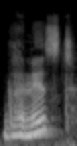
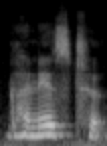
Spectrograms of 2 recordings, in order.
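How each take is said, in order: First: घनिष्ठ ending in plain t; wrong aspiration. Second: घनिष्ठ ending in aspirated th; correct aspiration. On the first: Teacher shows the error, घनिष्ठ without final aspiration. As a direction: say घनिष्ठ as ghanisht. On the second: Teacher corrects it, घनिष्ठ with aspirated ending. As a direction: say घनिष्ठ as ghanishth. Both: Shown as a demonstration. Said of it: "अल्प प्राण, महाप्राण संबंधी".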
